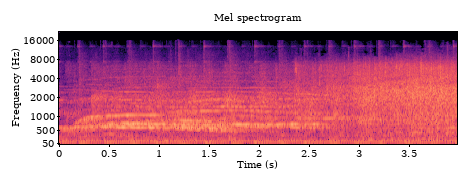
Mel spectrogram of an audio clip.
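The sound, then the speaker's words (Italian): A crowd breaks into applause during a Radio Dinamo live broadcast after the theme 'the swamp of Guatemala' is announced: a dense wash of clapping that swells through the second half, over a steady low rhythmic thumping and a brief tonal sound at the start. “Applauso.”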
